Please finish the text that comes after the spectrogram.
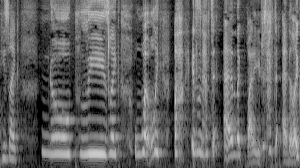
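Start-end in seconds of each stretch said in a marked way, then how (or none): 0.8-5.9 high, blubbering, sobbing, tearful begging. Recounting a breakup phone call, the speaker voices the man: imitating someone sobbing. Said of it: "He starts sobbing, sobbing, sobbing".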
